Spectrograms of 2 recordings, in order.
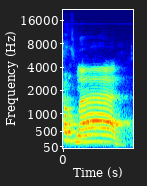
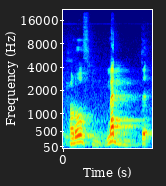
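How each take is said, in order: First: The vowel in the second word is long. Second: The vowel in the second word is short. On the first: The speaker calls it wrong. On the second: The speaker calls it right.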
